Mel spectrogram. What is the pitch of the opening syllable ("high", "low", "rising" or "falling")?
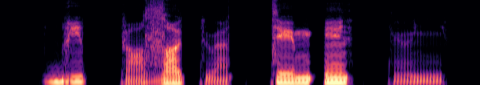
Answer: high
